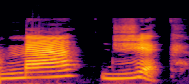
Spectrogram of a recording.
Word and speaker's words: magic: soft g's now so we know this is going to be a soft g the j j because of this i right here so let's say together ma jic magic if you tried to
